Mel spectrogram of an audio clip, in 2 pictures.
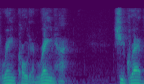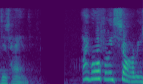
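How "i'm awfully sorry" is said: high-pitched, earnest apology; high, pleading sorry; apologetic young woman. Acted. Woman apologizes, voiced by narrator.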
